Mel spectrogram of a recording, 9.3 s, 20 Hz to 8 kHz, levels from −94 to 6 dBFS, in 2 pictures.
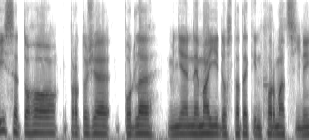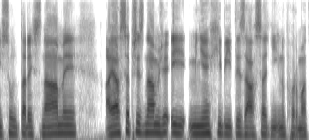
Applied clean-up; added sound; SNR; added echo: neural diffusion model UNIVERSE++.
